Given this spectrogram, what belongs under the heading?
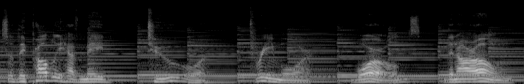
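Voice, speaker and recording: Over plucked guitar music, a man with a medium-pitched, near-everyday voice speaks a little slowly in an audio drama. He plays a smug male immortal, a three-thousand-year-old dream maker who teases and needles with wry, sardonic humor.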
